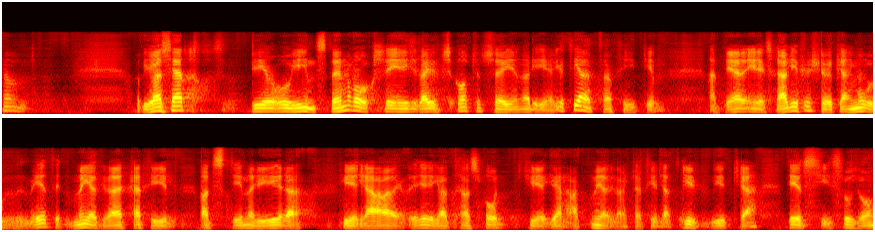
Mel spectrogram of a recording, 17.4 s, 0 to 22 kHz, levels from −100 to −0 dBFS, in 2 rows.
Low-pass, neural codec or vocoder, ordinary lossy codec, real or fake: 7.2 kHz; codec, 16 kHz, 0.5 kbps, FreqCodec, larger model; none; fake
